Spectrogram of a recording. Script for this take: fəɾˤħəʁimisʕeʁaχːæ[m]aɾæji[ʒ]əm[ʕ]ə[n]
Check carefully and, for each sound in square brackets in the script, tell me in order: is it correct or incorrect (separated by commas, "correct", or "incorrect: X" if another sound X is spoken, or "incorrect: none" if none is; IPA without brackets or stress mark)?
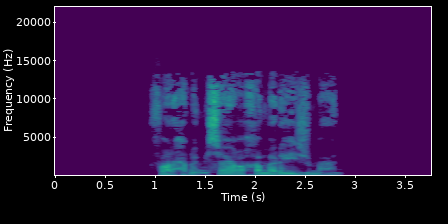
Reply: correct, correct, correct, correct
